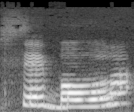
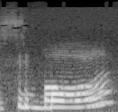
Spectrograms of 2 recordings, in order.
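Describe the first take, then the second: First: Cebola said as sibola, first vowel as i; wrong pronunciation. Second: Cebola with a clear e, se-bola; correct pronunciation. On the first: Teacher demonstrating the child's error, cebola said as sibola. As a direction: mispronounce cebola with an i sound, cibola. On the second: Teacher modelling the correct word, cebola with e. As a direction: say cebola properly, open e in the first syllable. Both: Shown as a demonstration. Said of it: "fale corretamente cebola ao invés de".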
